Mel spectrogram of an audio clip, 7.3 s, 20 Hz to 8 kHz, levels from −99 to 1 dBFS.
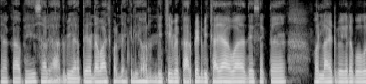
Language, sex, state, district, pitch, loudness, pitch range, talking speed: Hindi, male, Chhattisgarh, Kabirdham, 125 Hz, -18 LUFS, 120-130 Hz, 190 wpm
